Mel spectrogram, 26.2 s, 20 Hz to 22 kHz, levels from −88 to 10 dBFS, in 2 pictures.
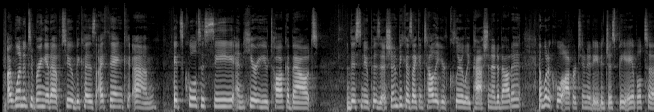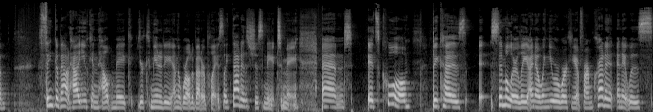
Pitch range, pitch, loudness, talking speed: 195-230 Hz, 205 Hz, -21 LUFS, 190 wpm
